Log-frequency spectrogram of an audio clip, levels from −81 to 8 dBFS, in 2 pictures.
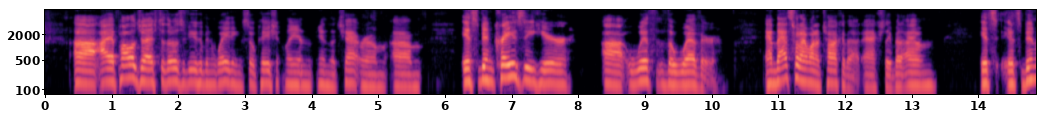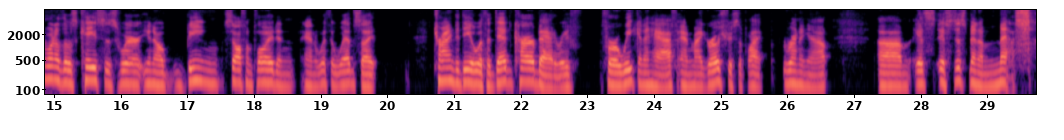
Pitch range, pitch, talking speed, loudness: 125-155 Hz, 140 Hz, 165 wpm, -19 LUFS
